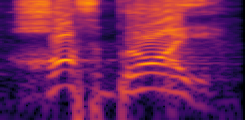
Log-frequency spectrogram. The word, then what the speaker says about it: Hofbräu: Pessoal fala Hofbra erroneamente porque tem um trema no A e a pronúncia é Hofbroy.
